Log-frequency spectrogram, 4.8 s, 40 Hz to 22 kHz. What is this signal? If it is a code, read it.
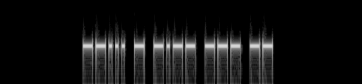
Morse code, heard as a keyed tone, about 28 wpm, 700 Hz. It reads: 7TYOM
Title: Code Groups - 5 Letter:Numbers - 28wpm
